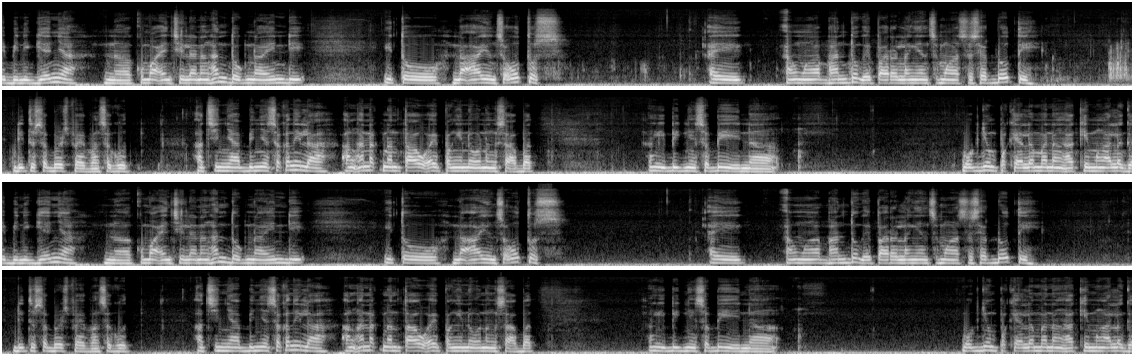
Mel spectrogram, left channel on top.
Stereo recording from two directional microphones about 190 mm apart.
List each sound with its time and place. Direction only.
0.0 s speech: 5° right (ahead or behind)
7.0 s speech: 5° right (ahead or behind)
11.4 s speech: 5° right (ahead or behind)
17.7 s speech: 5° right (ahead or behind)
20.9 s speech: 5° right (ahead or behind)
